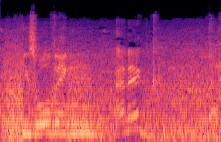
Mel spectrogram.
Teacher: But when we pronounce them, there's no gap in between them. It almost sounds like one word. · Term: catenation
